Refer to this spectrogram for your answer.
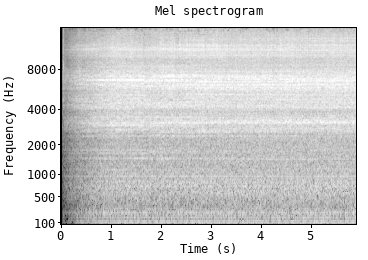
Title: Ac weird noise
